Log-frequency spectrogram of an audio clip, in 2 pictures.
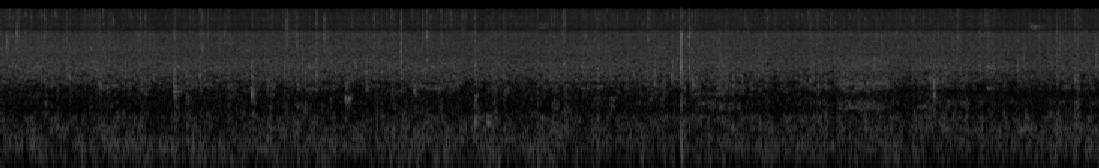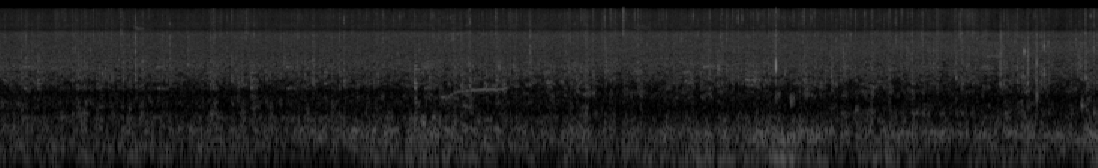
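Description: Steady rain falling and pattering, with two louder drip ticks, one about nine seconds in and one near the end.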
